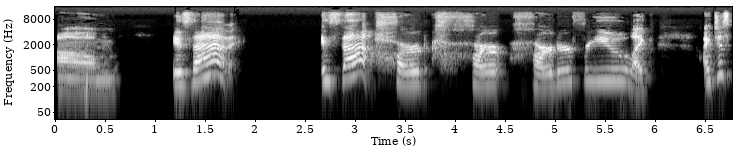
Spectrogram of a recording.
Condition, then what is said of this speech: Stuttering. I have more repetitions, and you seem to have more silent blocks.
